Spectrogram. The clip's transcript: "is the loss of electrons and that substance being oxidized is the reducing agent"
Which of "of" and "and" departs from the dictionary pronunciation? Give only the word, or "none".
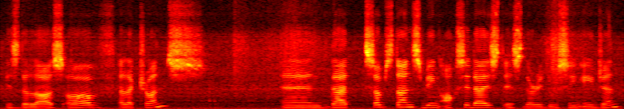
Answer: none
